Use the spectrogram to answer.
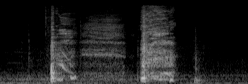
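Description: A person acts out coughing after an impact in a dust cloud: two rough, breathy coughs, then a fainter short one.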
